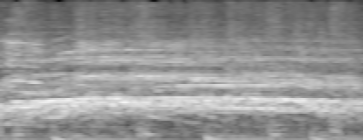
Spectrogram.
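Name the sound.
audience cheering and whooping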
